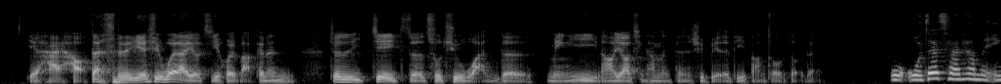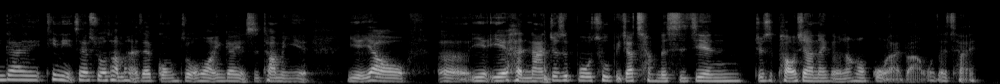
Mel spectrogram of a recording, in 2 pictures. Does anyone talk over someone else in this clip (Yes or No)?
No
